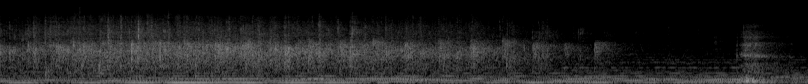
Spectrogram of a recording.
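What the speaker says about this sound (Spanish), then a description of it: "Puedes darle un gran aplauso a mi Jesús." A church congregation claps in applause, a steady wash of clapping under low sustained organ-like tones, tapering off gradually near the end.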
